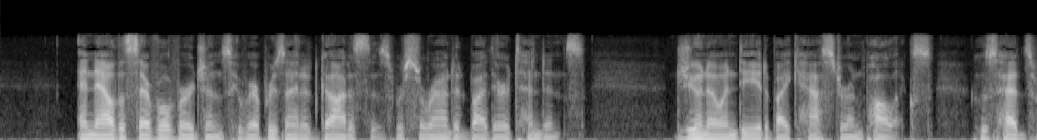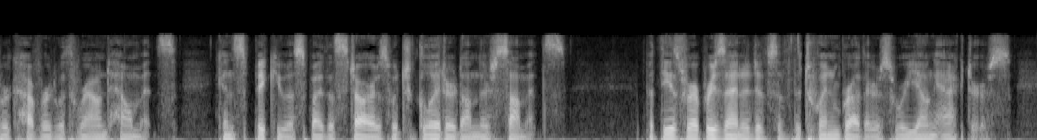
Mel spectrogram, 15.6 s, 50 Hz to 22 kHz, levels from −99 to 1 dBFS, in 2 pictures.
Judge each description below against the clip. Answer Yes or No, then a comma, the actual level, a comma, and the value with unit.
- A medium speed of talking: Yes, average, 175 wpm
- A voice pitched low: Yes, low, 100 Hz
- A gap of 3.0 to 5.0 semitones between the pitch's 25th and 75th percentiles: No, narrow, 2.5 semitones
